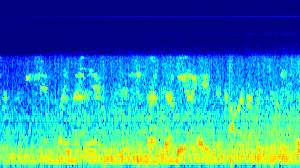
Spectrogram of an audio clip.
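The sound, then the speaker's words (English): Muffled, narrow-sounding phone-line audio from a radio call-in caller in a car, calling from Milton, carrying a steady, loud rumble of the car interior, with indistinct voices murmuring underneath throughout. “This is weird because it sounds like Hello? they're in a car.”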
